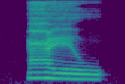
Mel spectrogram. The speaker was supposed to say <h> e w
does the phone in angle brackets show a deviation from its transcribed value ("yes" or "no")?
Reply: yes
